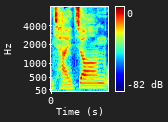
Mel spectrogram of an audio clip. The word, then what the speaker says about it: Taichung: Look, it's all been so ridiculously fast because not long after that, last weekend I was up in Taizong, which for those of you in Reed Rapids is spelled Taichung.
